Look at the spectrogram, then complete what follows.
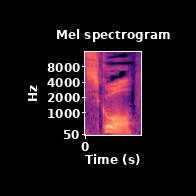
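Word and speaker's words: Skool: Now, as for the actual websites to find these products on, I recommend taking a look at a website called School. It's spelled S K O L.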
